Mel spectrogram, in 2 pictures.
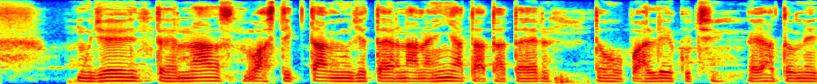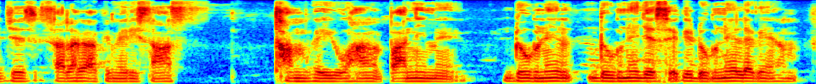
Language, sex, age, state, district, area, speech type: Hindi, male, 30-45, Uttar Pradesh, Chandauli, rural, spontaneous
